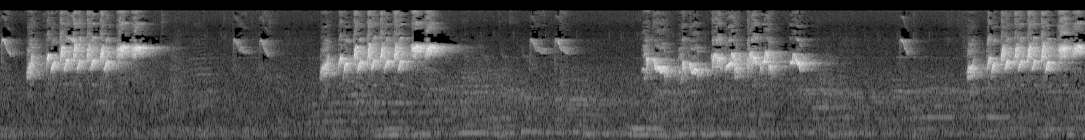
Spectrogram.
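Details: Horsfield's bush lark kept as a hobby bird, singing four loud bursts of dense, rapid, buzzy twittering, each about one and a half seconds long, separated by quieter pauses with a few sharp ticks.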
